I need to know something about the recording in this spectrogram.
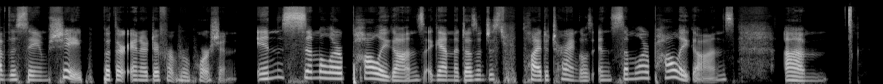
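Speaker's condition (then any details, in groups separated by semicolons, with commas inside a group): No condition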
